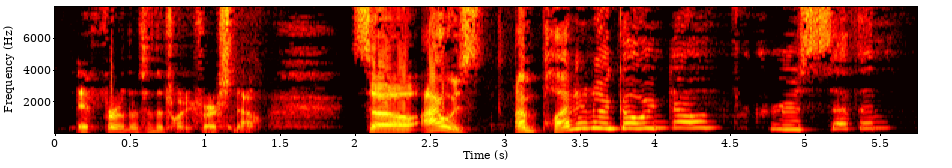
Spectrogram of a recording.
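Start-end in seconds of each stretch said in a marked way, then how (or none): 1.9-5.5 much higher pitch, much slower. Speaker sharing plans with the other speaker, in a high-pitched voice. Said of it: "I said it with a high-pitched voice".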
